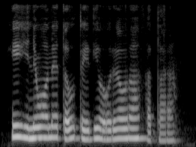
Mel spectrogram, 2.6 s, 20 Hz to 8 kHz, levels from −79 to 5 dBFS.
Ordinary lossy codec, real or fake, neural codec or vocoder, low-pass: none; fake; codec, 44.1 kHz, 3.4 kbps, Pupu-Codec; 7.2 kHz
